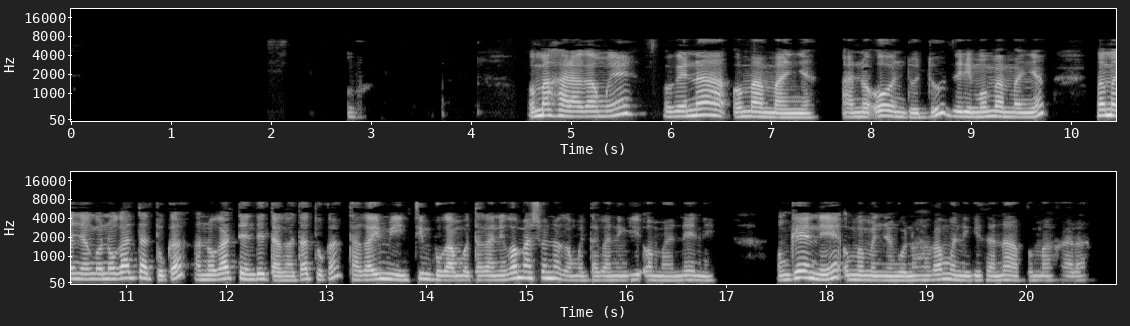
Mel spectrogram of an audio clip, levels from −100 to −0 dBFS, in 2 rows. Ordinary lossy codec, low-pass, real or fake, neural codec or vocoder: MP3, 48 kbps; 7.2 kHz; real; none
